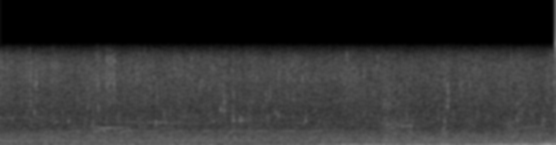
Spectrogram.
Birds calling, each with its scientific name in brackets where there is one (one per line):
White-breasted Nuthatch (Sitta carolinensis)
